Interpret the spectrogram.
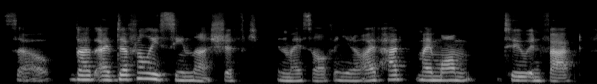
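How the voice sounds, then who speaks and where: A woman's voice: fairly low pitch, normal speed, bright, forceful tone. A young woman whose first language is Urdu, chatting casually as a podcast host and often quoting people. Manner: chatty, laughs often, quotes people in acted voices. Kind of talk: casual chat.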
